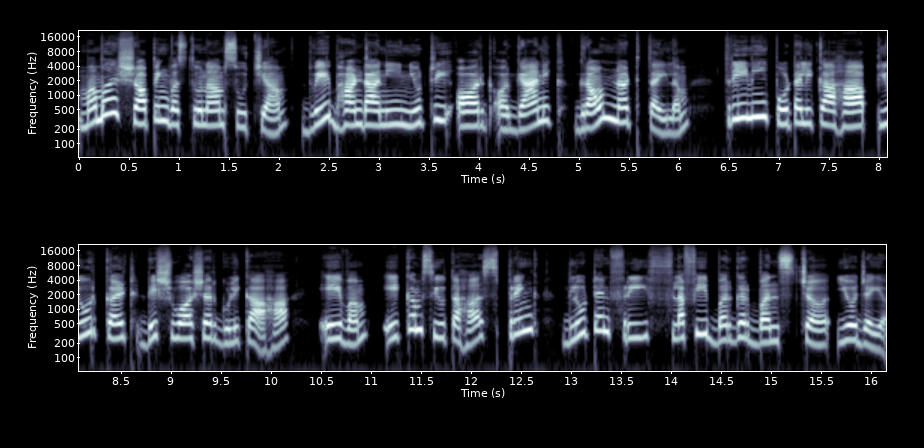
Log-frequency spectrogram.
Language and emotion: Sanskrit, neutral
